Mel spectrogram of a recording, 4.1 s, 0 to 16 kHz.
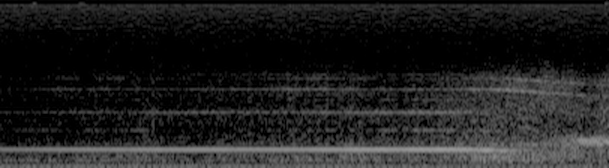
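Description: Faint, steady high-pitched whine of the F-104 Starfighter's jet engine, one held tone that fades away about three seconds in.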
